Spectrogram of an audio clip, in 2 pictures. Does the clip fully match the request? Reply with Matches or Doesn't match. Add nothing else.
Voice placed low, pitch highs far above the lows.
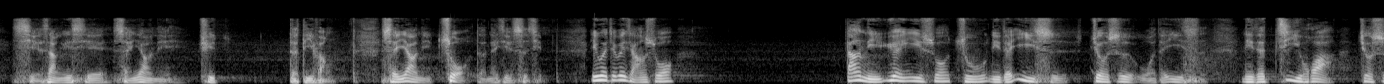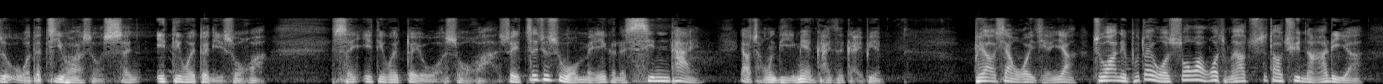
Matches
